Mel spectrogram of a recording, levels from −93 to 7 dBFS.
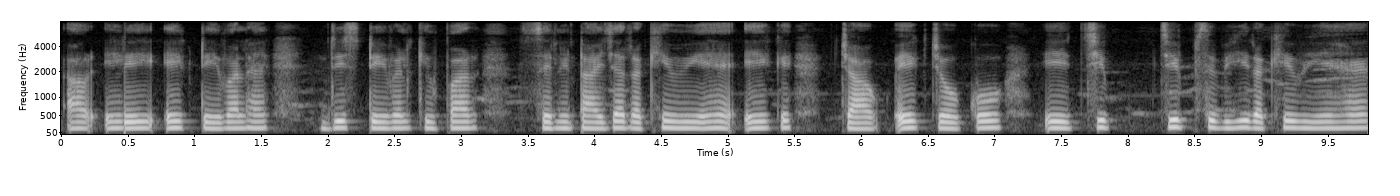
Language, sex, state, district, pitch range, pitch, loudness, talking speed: Hindi, male, Goa, North and South Goa, 165-180 Hz, 170 Hz, -18 LUFS, 130 wpm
